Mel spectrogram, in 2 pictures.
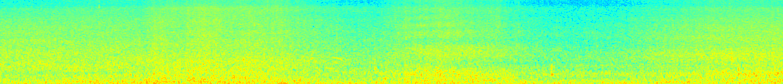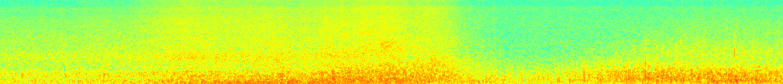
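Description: Stream water running over rocks and small cascades, with wind buffeting the microphone in gusts that make it loudest about two-thirds of the way through and again near the end.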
